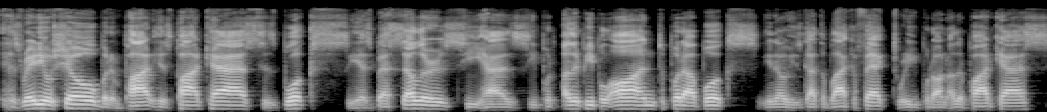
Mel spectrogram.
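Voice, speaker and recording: A man in his forties from Ukraine who grew up in Northern California, talking casually with frequent restarts and fillers. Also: sits low. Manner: rambling, with many restarts and fillers. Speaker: guest interviewer and media host. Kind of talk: casual audio chat room conversation.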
